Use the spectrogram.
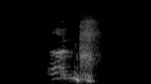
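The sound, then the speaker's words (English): A single sharp sneeze bursts out of near silence, a quick breathy intake followed by a loud explosive release lasting about half a second. “Excuse me, I'm sneezing.”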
